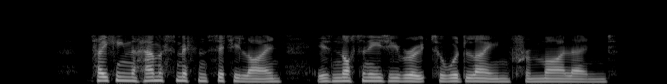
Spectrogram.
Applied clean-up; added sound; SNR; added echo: none; none; none; none.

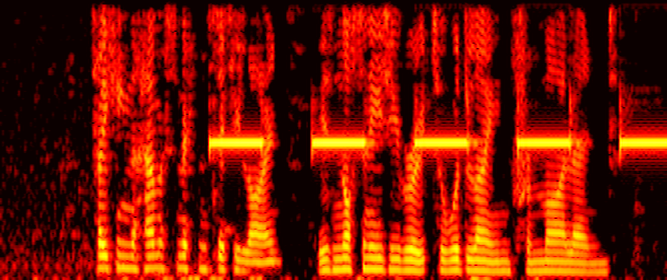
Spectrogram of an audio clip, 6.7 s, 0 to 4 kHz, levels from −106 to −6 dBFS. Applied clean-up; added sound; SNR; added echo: classical method Wiener filter.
